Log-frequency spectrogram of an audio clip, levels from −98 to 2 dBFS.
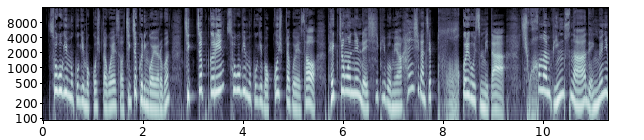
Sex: female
